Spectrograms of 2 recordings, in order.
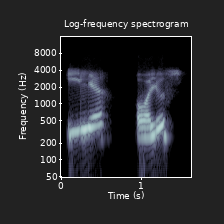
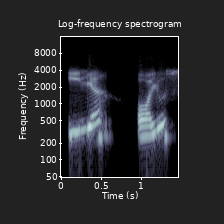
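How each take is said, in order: Both takes have the same delivery.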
